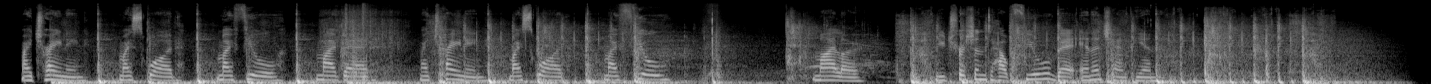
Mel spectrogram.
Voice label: en-AU; 15 sec; Milo

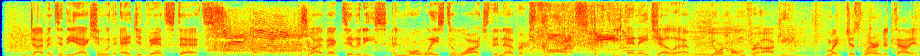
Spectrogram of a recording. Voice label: COMMERCIAL

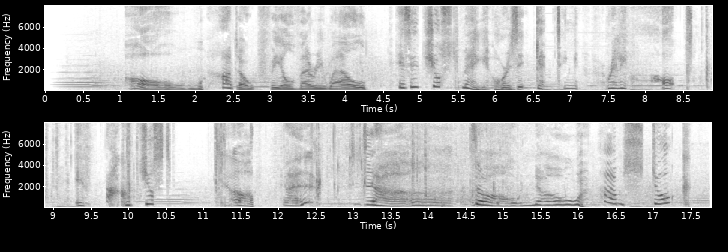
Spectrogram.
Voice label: animation old frustrated

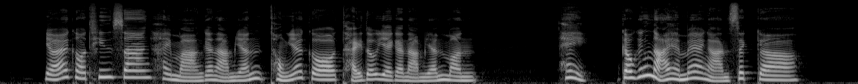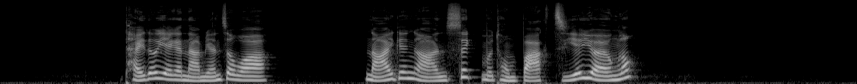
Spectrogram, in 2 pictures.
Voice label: audiobook sample Cantonese

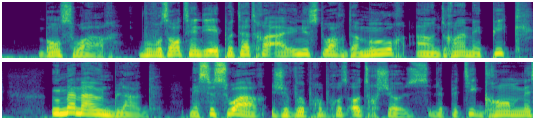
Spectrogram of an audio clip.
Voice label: French Language Sample

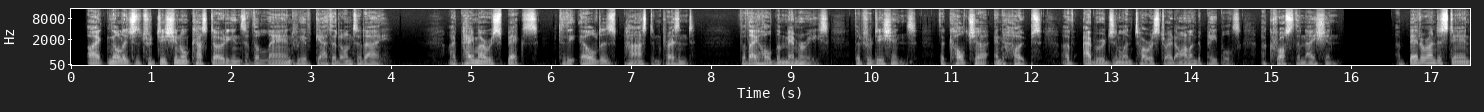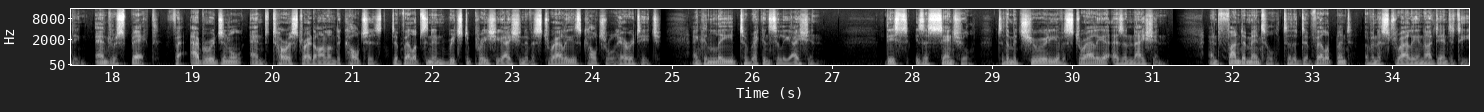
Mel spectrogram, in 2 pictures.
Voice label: WELCOME TO COUNTRY Elearning Opener

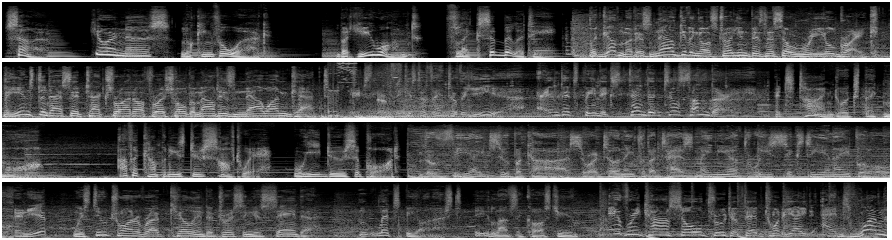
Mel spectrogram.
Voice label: Commercial Short

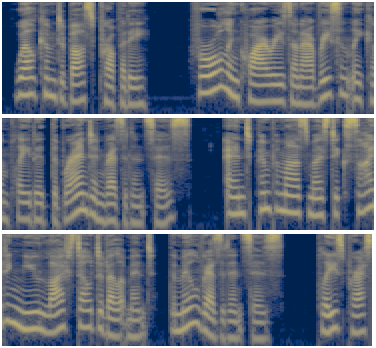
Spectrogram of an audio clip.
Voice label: Phone Message

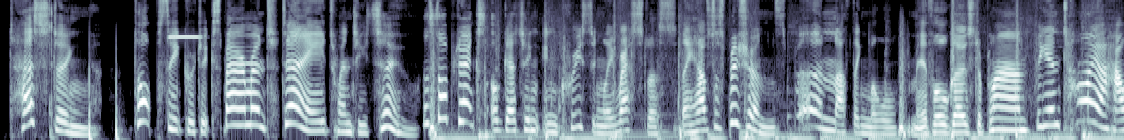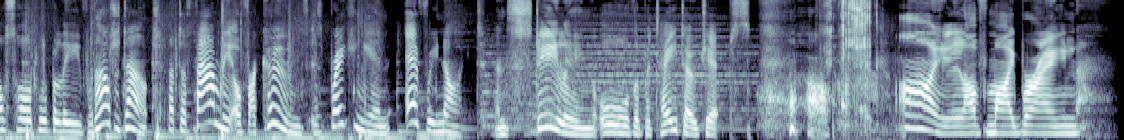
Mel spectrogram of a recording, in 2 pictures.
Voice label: Animation; PERCY

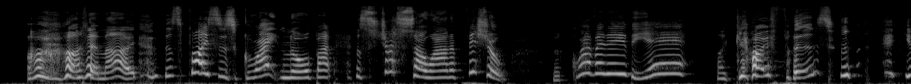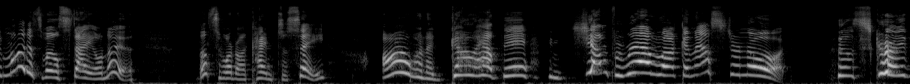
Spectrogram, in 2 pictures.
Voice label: Young kid Cartoon or Animal

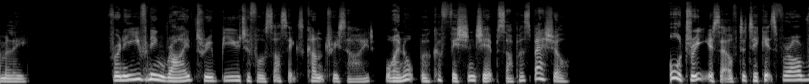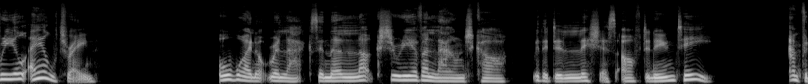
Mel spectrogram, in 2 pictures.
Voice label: IVR ON HOLD

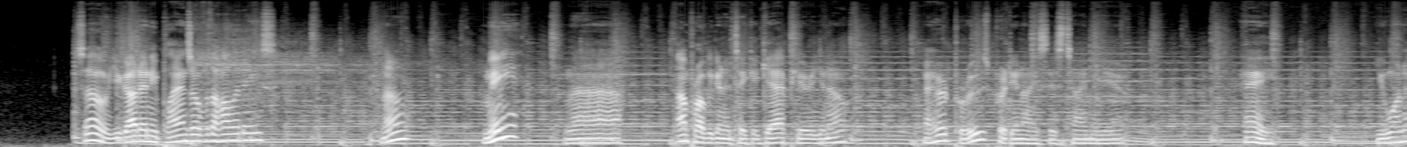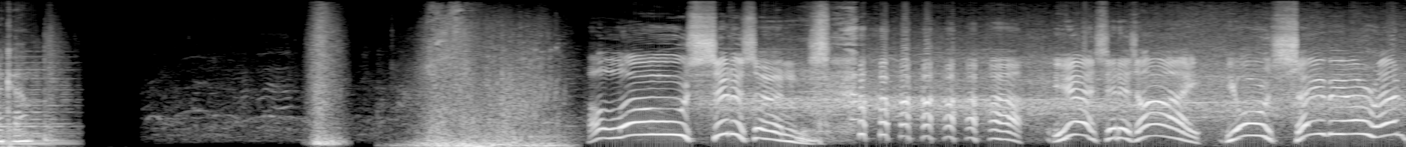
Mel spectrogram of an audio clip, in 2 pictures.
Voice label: American Standard

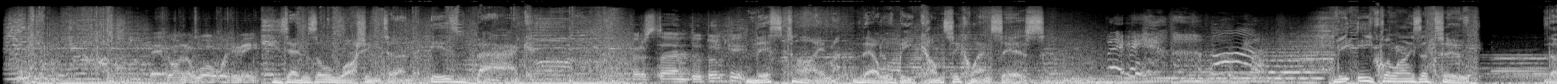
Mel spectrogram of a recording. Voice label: Promos

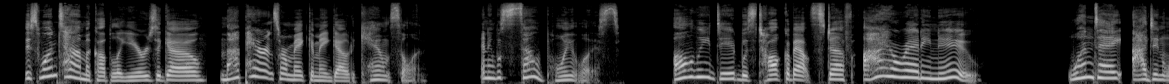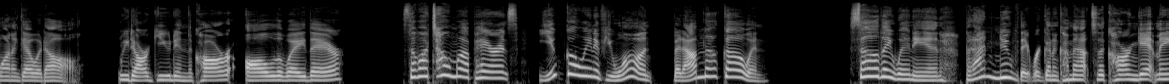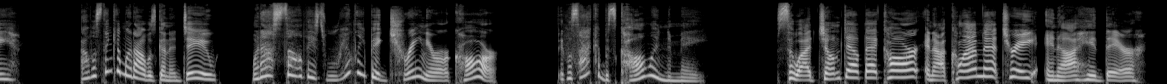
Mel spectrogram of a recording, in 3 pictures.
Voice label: Southern US accent

